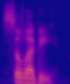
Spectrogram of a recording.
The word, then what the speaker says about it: Silebi: Silebi. S-I-L-E-B-I. – Correct. – Okay. Where did salami come from? – So I got the call sign salami when I was flying T-2s in Meridian, Mississippi. One of the rites of passage in naval aviation is that your squadron comes up with your call sign. So my last name is Silebi, and there's no other meaning for salami other than it rhymes with my last name, although it's usually a good topic of conversation.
